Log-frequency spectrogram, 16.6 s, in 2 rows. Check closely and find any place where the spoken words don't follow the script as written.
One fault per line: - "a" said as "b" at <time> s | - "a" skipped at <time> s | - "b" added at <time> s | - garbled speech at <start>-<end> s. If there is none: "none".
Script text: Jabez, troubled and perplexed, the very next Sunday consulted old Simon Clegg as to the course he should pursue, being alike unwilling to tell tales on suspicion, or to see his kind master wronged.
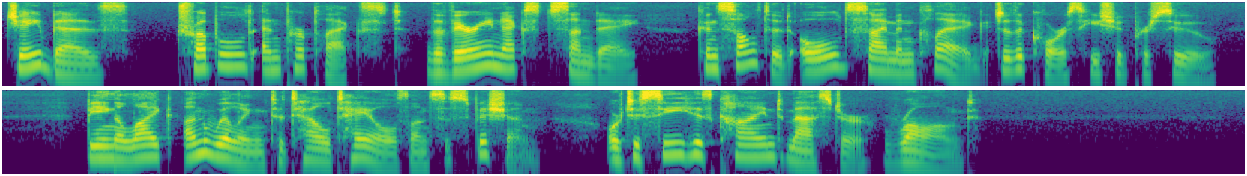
- "as" skipped at 6.6 s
